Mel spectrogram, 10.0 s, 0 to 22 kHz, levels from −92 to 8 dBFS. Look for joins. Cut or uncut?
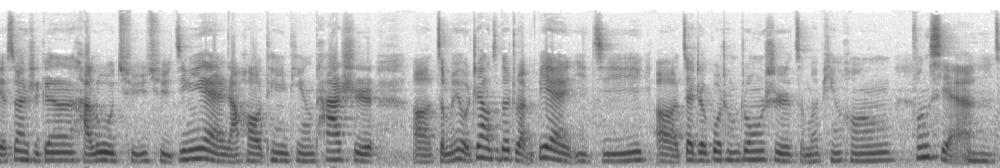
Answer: cut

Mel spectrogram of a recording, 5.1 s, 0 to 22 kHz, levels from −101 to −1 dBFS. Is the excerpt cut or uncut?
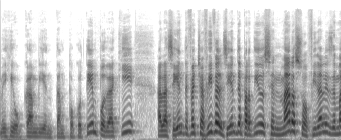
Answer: uncut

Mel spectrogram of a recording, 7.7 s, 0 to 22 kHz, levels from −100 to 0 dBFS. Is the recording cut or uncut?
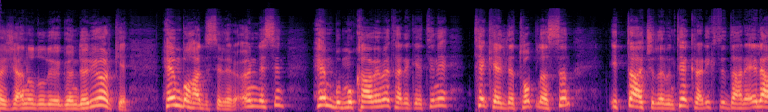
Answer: uncut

